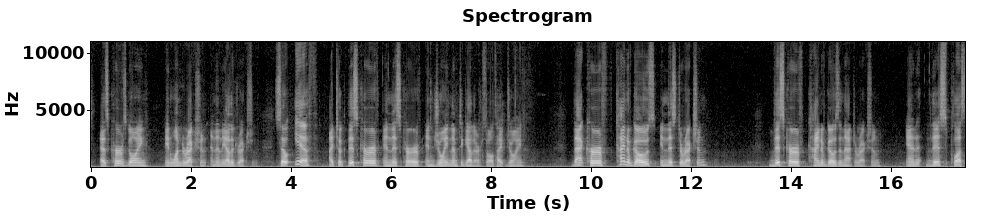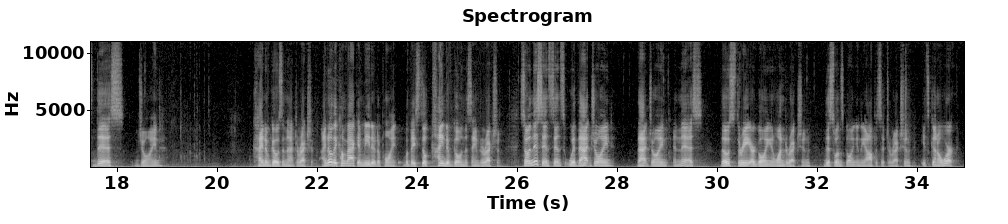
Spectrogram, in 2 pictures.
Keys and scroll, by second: 8.2 Return, 19.7 Return.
